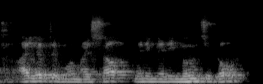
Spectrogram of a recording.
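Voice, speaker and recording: Fairly quick, somewhat breathy male voice of medium pitch, dark and mellow in tone, monotone and flat, with audible room echo. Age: 70s. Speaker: municipal council candidate. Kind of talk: public candidate speech. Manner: halting with frequent fillers. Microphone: too quiet at first, not close enough to mic.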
